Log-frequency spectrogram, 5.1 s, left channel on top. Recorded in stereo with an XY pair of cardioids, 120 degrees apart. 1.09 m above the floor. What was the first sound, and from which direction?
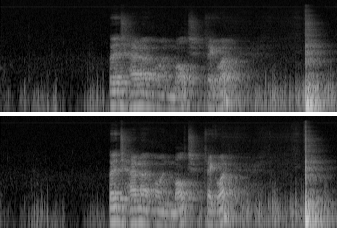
Hammering, 55° right.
